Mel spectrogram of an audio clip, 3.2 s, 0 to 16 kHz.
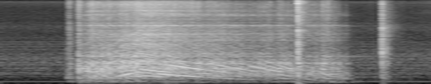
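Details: Milwaukee M18 saw powered by plug-in inverters (the small one unhooked, only the big one left) whirs up about two seconds, then sags and dies with a click; the supply can't deliver enough power.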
